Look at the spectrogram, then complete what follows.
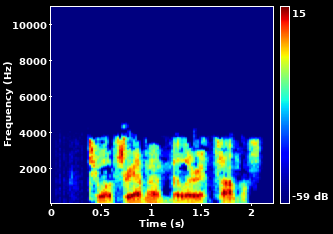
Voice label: Police South Dispatch; Scottsdale Police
